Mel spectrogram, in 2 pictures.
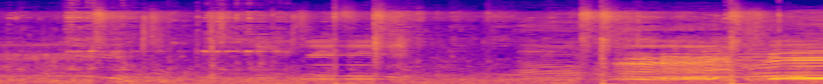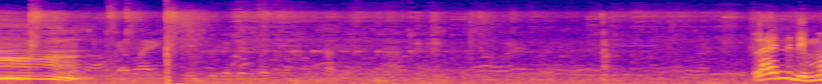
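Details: Cattle at a Kerapan Sapi bull race: a loud, steady low moo in the middle, set among music, shouting crowd noise and sharp knocks.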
